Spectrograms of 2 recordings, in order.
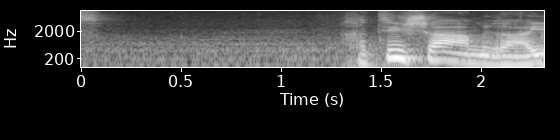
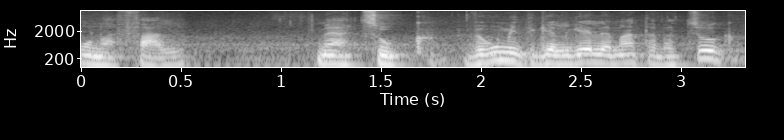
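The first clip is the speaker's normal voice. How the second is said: ordinary delivery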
